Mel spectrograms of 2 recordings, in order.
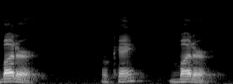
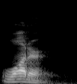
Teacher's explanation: T's together will often be a D sound butter okay butter or even words like water we don't say t we usually say d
